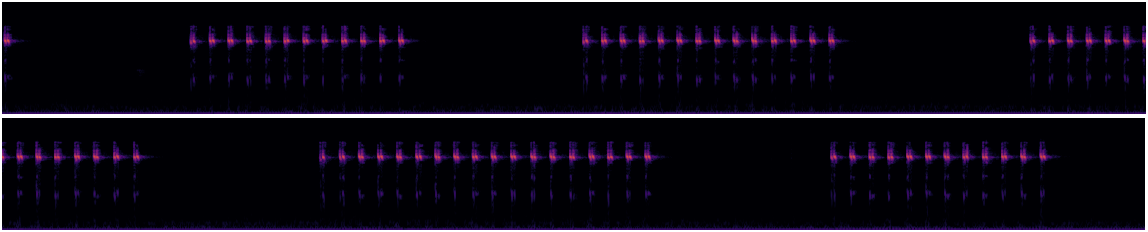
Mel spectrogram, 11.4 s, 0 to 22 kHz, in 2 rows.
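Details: Square-headed cricket recorded in 2020 by the National Institute of Biological Resources: five regular trains of quick metallic pulses, each roughly a second long, spaced about two seconds apart, on a clean, silent background.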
